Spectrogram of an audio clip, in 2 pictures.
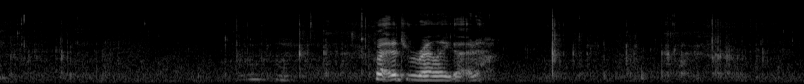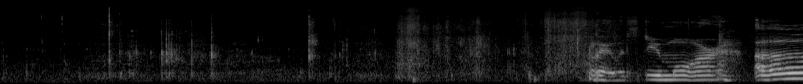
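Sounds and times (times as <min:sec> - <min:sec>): close-up chewing: 0:00.0 - 0:03.8, 0:05.2 - 0:13.5.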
